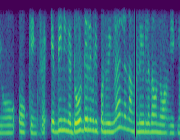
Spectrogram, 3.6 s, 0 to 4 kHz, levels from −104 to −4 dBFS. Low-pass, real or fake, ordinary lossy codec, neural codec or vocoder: 3.6 kHz; real; none; none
